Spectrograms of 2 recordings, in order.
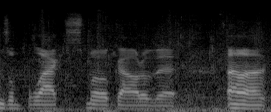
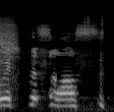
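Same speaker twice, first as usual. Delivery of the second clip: hyped echo; 8 semitones higher, 6 dB louder than usual. Acted. Echoing friend's hype phrase.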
